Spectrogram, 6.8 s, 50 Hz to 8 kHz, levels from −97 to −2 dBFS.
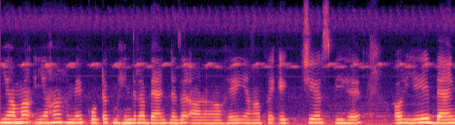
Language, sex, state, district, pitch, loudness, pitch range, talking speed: Hindi, female, Odisha, Khordha, 215 Hz, -17 LUFS, 205-225 Hz, 175 wpm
